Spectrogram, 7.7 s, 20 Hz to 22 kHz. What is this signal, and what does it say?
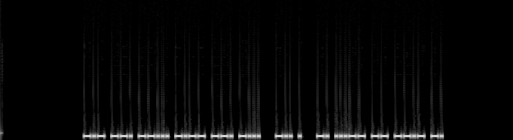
Morse code, heard as a keyed tone, about 34 wpm, 700 Hz. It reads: KG7YGB DE N3MQN
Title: USA Callsign DE Callsign 35wpm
